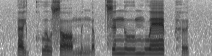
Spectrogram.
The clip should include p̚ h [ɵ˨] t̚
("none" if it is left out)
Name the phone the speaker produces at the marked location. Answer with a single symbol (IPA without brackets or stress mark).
ɵ˨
